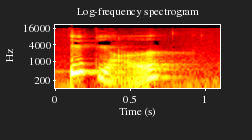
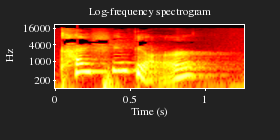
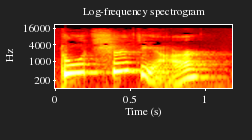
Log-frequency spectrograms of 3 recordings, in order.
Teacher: a sound with a retroflex ending. It's used a lot in North China.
